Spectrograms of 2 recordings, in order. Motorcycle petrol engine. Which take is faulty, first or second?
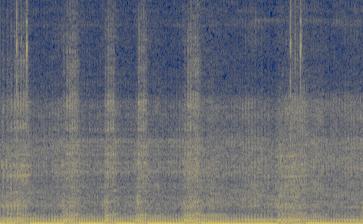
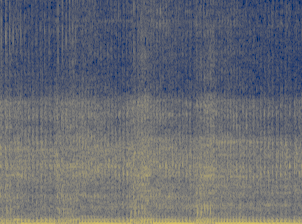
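second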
